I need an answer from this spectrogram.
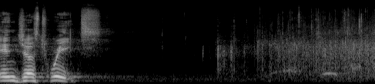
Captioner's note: applause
